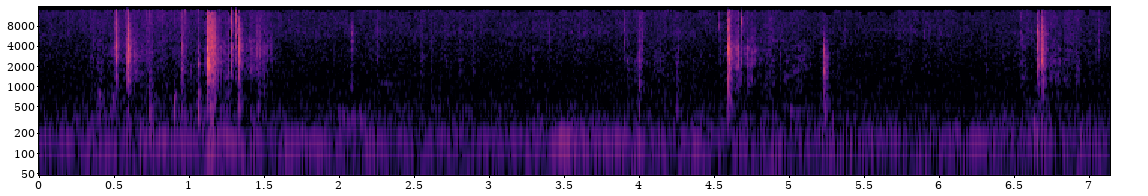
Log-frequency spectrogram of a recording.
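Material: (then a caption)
Soap. A steel blade scrapes curls off a long solid red soap bar. Seven short, crisp, bright scraping bursts come at uneven intervals over a quiet background with a faint low hum.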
